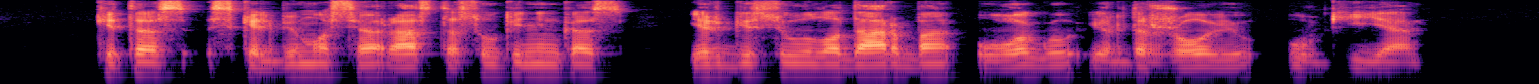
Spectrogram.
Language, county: Lithuanian, Vilnius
